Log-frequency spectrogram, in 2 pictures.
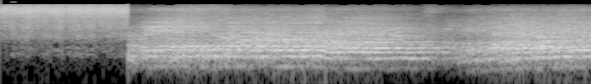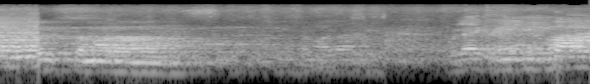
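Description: A crowd of children and adults sings together.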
